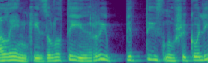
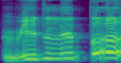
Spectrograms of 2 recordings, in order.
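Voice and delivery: slow, high bear-cub wail; tearful whimper; 9 semitones higher, 5 dB louder, slower than usual. A narrator's reading. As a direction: whimper it loudly as a bear about to bawl. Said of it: "хлипнув ведмедик і розривівся".

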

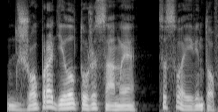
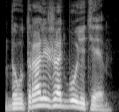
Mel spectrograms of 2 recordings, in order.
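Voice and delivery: raised, high taunting call; taunting shout; 7 semitones higher, 5 dB louder than usual. Acted. Young lookout taunts the pinned-down group, calling out. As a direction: call out a jeer across the distance.

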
